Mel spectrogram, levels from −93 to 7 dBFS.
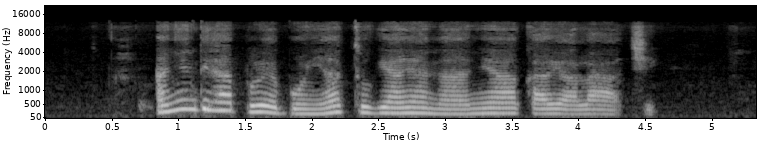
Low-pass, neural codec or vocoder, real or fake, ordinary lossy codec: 19.8 kHz; codec, 44.1 kHz, 7.8 kbps, Pupu-Codec; fake; AAC, 32 kbps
